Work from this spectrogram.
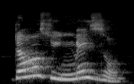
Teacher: And normally, as you know, we don't pronounce the last letter of a word, but in this instance, because the S runs into a vowel, you would hear it. Dans une maison.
